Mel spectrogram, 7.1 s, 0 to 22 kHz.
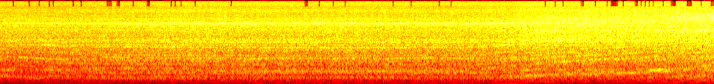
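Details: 2006 Mercedes E350 4matic M272 V6 after spark plug, coil, air filter and airbox seal maintenance: smooth even idle with steady mid-pitched hum, revs climbing cleanly near the end; no misfire or knock, normal idle and rev.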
